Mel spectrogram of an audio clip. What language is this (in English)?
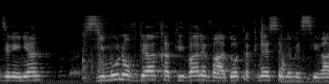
Hebrew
